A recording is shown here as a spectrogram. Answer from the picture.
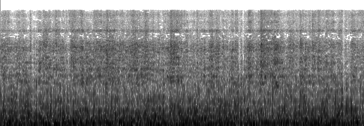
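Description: Gomti Express passenger train running along the track, a steady loud rumble of the coach and wheels on the rails.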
